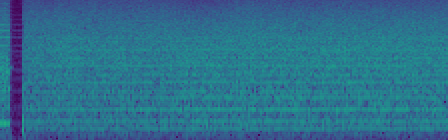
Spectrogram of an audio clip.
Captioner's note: plane noise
